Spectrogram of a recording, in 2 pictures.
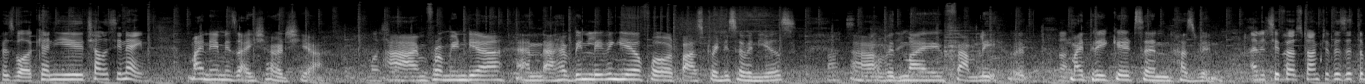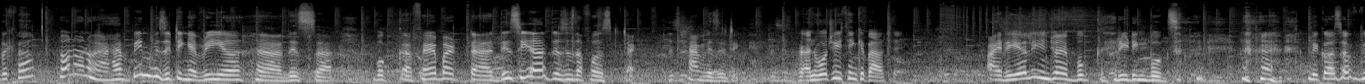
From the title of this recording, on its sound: Live from SIBF 2023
